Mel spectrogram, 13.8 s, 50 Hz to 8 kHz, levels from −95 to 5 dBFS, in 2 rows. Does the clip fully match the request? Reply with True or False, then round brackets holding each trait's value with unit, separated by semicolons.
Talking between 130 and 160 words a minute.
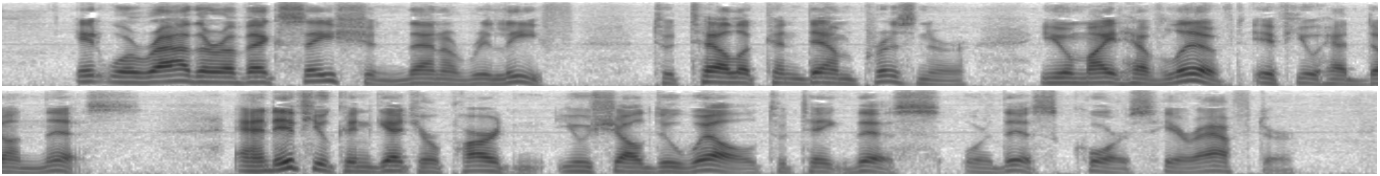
False (175 wpm)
